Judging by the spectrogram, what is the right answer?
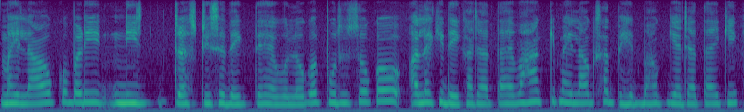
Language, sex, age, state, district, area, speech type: Hindi, female, 30-45, Madhya Pradesh, Betul, rural, spontaneous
